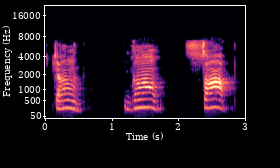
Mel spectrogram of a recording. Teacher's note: अनुनासिक स्वर चंद्रबिंदी वाले मुख और नाक दोनों की ध्वनि से निकलती है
